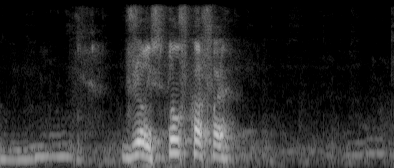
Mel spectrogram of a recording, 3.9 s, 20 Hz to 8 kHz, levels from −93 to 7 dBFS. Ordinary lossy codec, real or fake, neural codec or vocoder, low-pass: AAC, 48 kbps; fake; codec, 24 kHz, 3 kbps, HILCodec; 7.2 kHz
